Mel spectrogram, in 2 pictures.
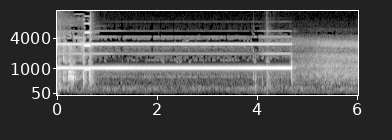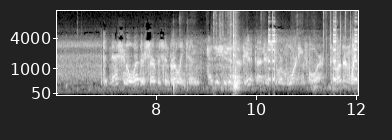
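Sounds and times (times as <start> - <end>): piercing alarm beep: 0.0 - 4.8, 10.2 - 10.4, 11.5 - 12.0
faint radio hiss: 4.7 - 12.0.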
